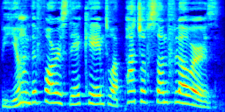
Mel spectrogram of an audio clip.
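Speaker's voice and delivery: usual speaking voice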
